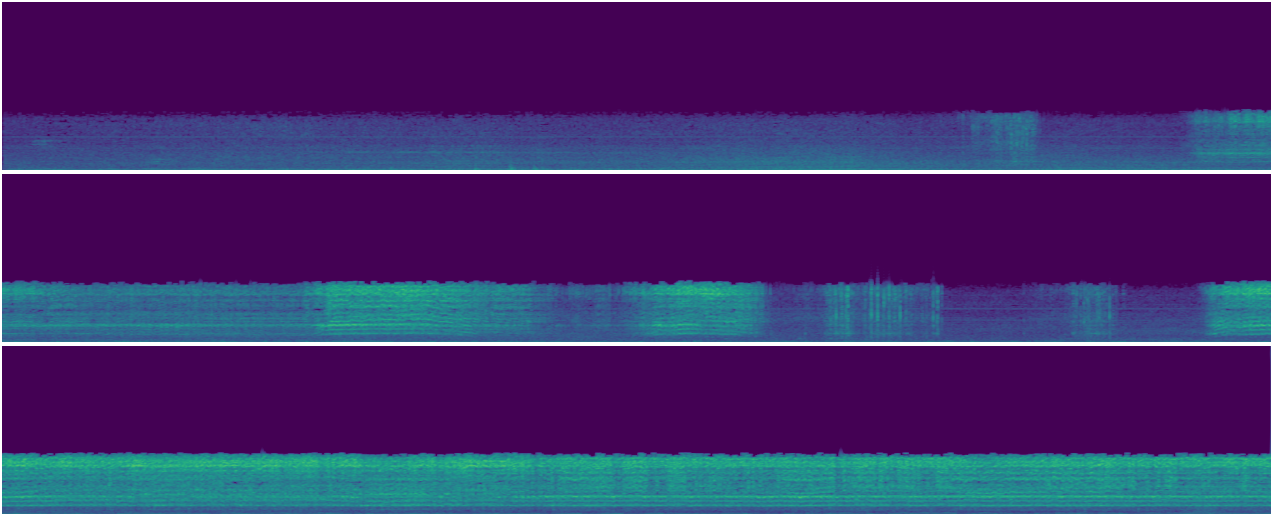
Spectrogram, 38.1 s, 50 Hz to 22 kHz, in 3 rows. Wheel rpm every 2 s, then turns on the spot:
0, 0, 0, 0, 0, 10, 70, 70, 130, 70, 40, 10, 80, 160, 160, 160, 160, 160, 160.
20-24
